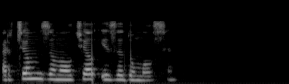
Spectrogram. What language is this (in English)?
Russian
